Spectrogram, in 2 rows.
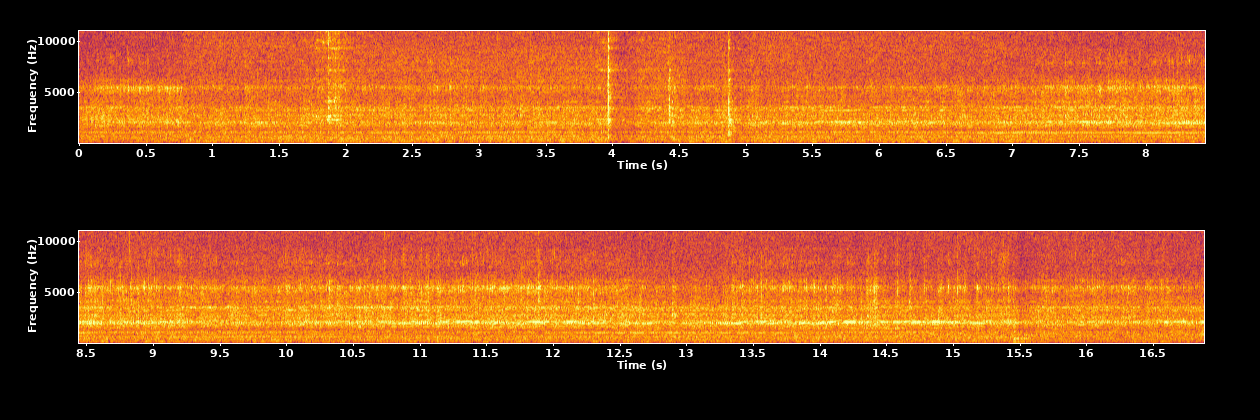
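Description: Cam grinding machine running, its wheel grinding the lobes of an FE Ford solid roller camshaft under flowing coolant: a steady grinding hiss over a constant machine hum, with a few sharp clicks around four to five seconds in. These are roughing passes, taking the lobes down toward 1.710 in heel to toe before a finish pass.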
